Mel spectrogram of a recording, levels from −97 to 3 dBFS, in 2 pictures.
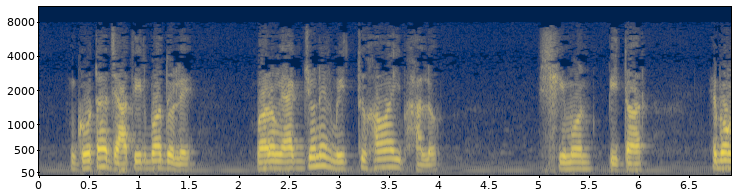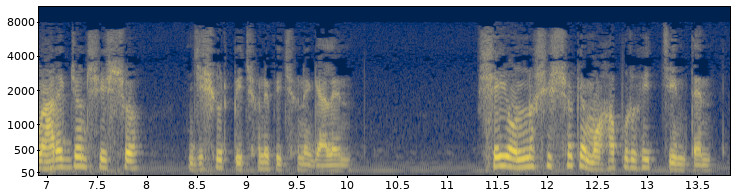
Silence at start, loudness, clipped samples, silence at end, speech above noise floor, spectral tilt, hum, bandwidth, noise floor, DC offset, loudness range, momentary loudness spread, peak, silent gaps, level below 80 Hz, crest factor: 0.3 s; -16 LUFS; under 0.1%; 0.2 s; 34 dB; -6.5 dB/octave; 50 Hz at -50 dBFS; 7.6 kHz; -50 dBFS; under 0.1%; 6 LU; 12 LU; -2 dBFS; none; -52 dBFS; 16 dB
